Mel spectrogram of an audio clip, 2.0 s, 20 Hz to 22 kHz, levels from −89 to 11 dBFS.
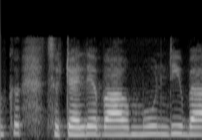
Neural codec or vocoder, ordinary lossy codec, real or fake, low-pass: codec, 16 kHz, 0.5 kbps, X-Codec, WavLM features, trained on Multilingual LibriSpeech; none; fake; 7.2 kHz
